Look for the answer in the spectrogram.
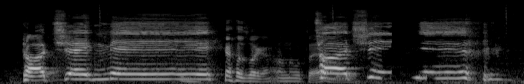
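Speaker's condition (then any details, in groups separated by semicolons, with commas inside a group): No condition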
